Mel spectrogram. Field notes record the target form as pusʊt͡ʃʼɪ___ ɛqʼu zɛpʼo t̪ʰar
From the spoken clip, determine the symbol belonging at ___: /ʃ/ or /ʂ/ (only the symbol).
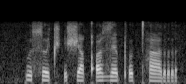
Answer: ʃ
